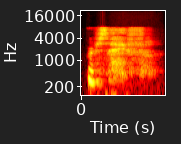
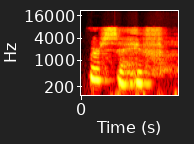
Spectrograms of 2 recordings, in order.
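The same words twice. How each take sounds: First: High, trembling whisper; shaky whisper. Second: High voiced Frisk. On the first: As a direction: whisper it shakily, still scared. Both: A narrator's reading. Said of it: "Frisk repeated shakily".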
